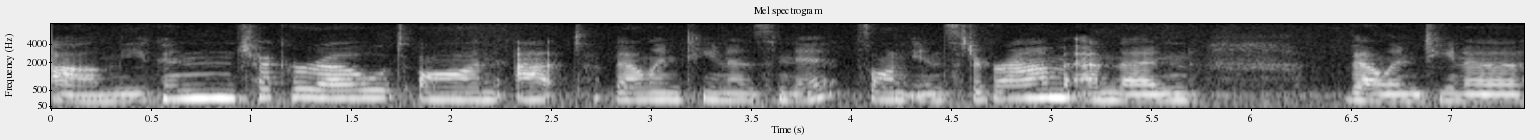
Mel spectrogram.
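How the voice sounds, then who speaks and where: At a very slow pace, a woman speaks at a medium pitch with ordinary pitch variation, and room echo is audible. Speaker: knitting podcaster. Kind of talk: casual chat. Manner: casual with many fillers.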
